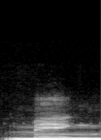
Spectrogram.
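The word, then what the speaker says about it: Meng: Uh, you know, who remembers Haku, who remembers Mang. U, uh, you know, Ming, Mang, whatever. You know, Mang, that's Mang is right. You you said it right the first time whenever he was in WCW.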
